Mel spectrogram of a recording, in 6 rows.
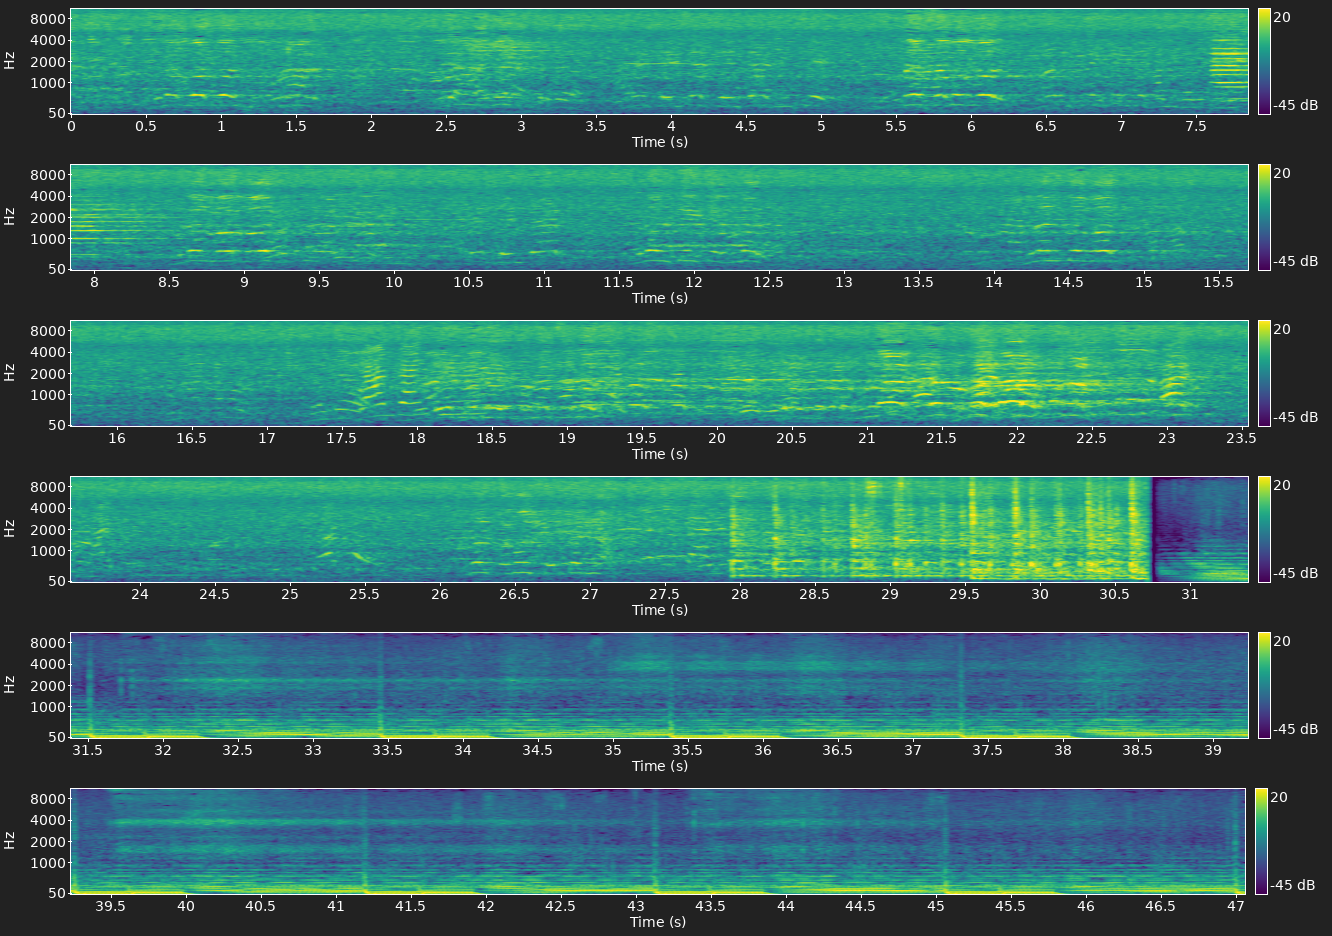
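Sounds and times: voices calling out: 0.0s - 30.8s
tom drums and cymbal hits: 28.0s - 30.8s
music with a steady beat: 29.5s - 47.0s.

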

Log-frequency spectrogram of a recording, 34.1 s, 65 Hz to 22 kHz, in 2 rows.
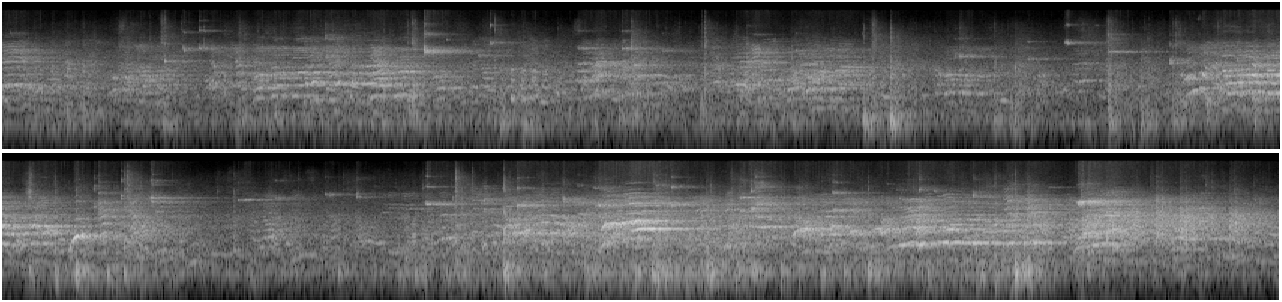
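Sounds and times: players calling and shouting: 12.6s - 34.0s
footfalls on court floor: 22.6s - 31.1s.

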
